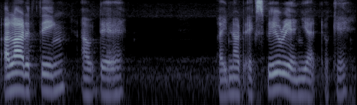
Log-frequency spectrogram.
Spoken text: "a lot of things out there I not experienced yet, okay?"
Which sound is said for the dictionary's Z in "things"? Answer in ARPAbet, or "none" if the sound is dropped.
none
